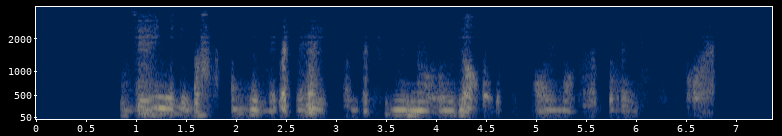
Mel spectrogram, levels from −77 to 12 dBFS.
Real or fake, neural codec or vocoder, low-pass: fake; codec, 44.1 kHz, 0.9 kbps, DAC; 3.6 kHz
